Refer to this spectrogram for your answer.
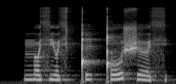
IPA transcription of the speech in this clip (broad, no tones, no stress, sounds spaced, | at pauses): n ɔ sʲ ɔ sʲ ǃ i ǃ o ʃ ɘ sʲ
